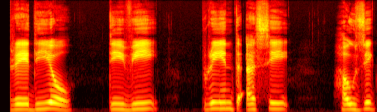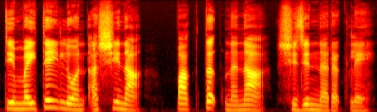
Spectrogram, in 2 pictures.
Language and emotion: Manipuri, neutral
